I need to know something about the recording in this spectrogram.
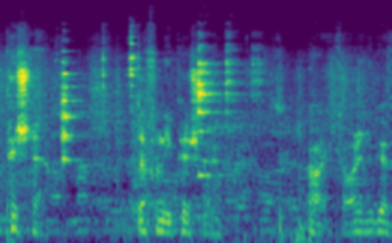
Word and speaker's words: pyszne: Pyszne. Pyszne.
